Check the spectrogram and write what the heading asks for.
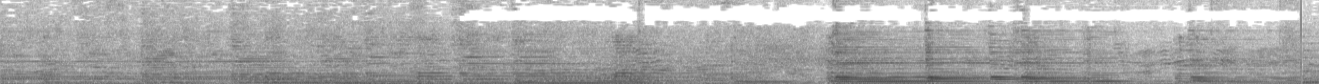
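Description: A jazz combo playing live, with a moving bass line under sustained chords.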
